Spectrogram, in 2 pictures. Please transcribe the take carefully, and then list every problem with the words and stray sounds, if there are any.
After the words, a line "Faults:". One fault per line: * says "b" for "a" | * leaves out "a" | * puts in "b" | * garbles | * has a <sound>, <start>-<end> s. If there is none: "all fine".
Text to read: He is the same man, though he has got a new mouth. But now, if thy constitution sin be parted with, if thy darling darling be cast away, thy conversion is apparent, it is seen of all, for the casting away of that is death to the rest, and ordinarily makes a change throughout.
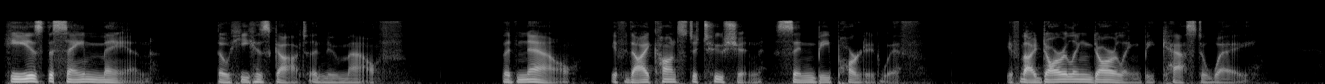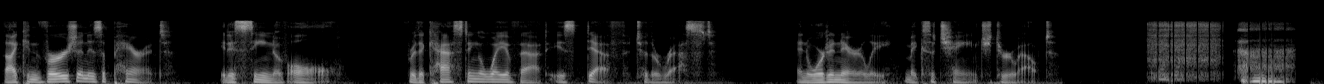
He is the same man, though he has got a new mouth. But now, if thy constitution sin be parted with, if thy darling darling be cast away, thy conversion is apparent, it is seen of all, for the casting away of that is death to the rest, and ordinarily makes a change throughout.
Faults:
* has a sigh, 24.7-26.3 s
